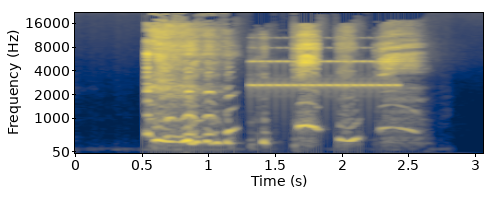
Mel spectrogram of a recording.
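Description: A mobile phone ringtone sounds as a steady, high electronic tone lasting about a second, following a sighing voice and overlapped by short vocal sounds.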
